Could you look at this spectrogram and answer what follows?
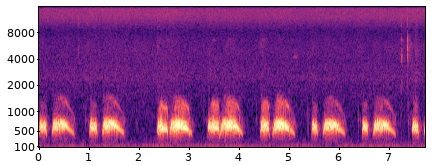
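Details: Cooing spotted dove kept as a decoy, giving mellow low doublets, a clipped first note and a longer sagging second, in an even rhythm near one per second; a faint steady hum underneath.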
